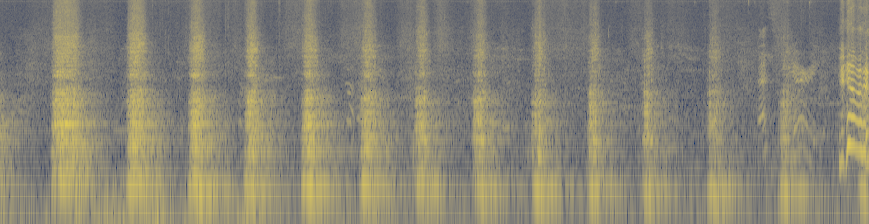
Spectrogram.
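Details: A zoo lion, possibly a female, roars in a steady run of deep, throaty, breathy grunts about once a second, each a heavy low pulse, softening slightly as the series goes on.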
